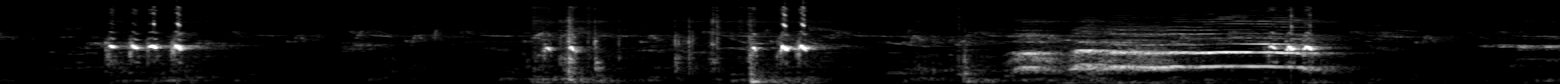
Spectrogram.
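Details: Sooty-headed bulbul lure call to set reluctant birds singing: rapid triplets of sharp bubbly notes repeated in bursts, then a drawn-out, rich warbled phrase and a final quick chirp.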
